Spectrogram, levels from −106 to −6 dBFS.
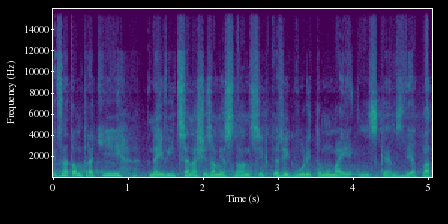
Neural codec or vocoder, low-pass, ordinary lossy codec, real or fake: none; 14.4 kHz; Opus, 16 kbps; real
